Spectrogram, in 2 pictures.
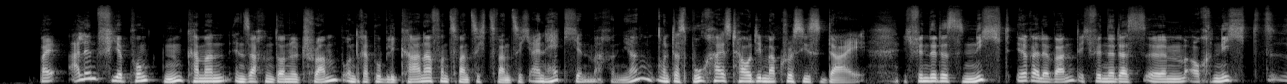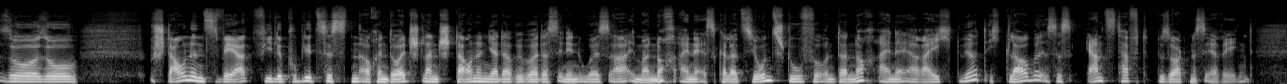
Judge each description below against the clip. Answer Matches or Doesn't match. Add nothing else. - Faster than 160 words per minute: Doesn't match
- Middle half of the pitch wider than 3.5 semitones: Matches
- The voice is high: Doesn't match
